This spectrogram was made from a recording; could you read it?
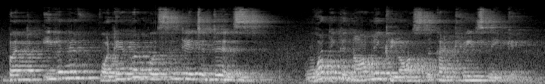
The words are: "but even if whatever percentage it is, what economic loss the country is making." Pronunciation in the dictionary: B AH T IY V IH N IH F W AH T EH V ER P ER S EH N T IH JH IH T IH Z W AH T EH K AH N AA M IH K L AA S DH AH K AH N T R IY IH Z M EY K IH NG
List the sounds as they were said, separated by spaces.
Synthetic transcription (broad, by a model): B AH T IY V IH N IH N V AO T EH V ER P ER S EH N T IH JH IH T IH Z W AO T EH K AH N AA M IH K L AA S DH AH K AH N T R IY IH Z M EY K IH NG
